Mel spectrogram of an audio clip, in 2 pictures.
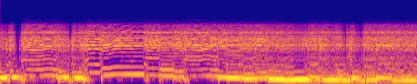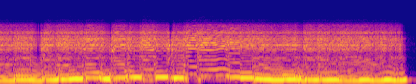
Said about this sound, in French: Alors, par exemple, voici un son de JVM en position manche.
